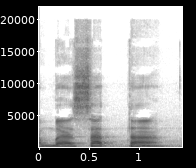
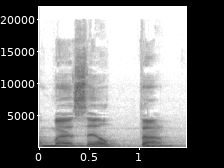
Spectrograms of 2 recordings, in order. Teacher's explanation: Yang pertama langsung ke ta. Yang kedua memunculkan sifat tebal th dulu baru ke ta.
